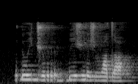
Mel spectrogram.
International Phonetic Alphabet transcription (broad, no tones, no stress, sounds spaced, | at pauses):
ɗ u i̯ d͡ʒ u r ə̰ b ɓ i ʒ j e ʒ v ɐ dˤ i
